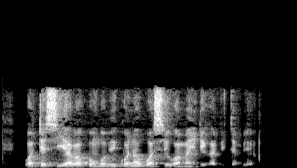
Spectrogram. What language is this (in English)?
Taita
